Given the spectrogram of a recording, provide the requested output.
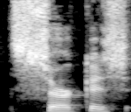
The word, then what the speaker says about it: Cirkus: It's spelt C-I-R-K-U-S, Circus in Sweden, Pritz, and it's P-R-U-T-Z. But if you just look up C-I-R-K-U-S, I'm pretty sure you'll get Circus Pritz coming up.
